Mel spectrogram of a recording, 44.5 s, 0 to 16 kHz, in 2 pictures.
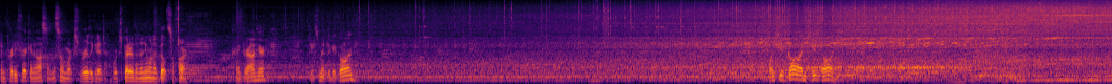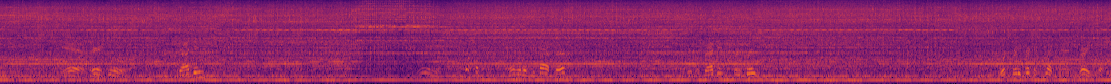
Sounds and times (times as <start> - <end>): Speech: 0.0 - 3.8, 4.6 - 5.4, 6.2 - 7.2, 15.4 - 16.8, 23.5 - 24.8, 25.7 - 26.4, 30.6 - 31.0, 31.6 - 33.6, 36.0 - 37.5, 42.2 - 44.4
Power tool: 3.5 - 44.4.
